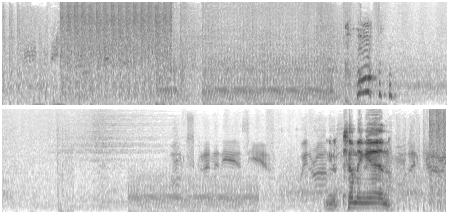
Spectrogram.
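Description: Bursts of gunfire and machine-gun fire from the Company of Heroes strategy game come in loud clusters, alongside sustained battle noise, with players talking and shouting over the fighting.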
